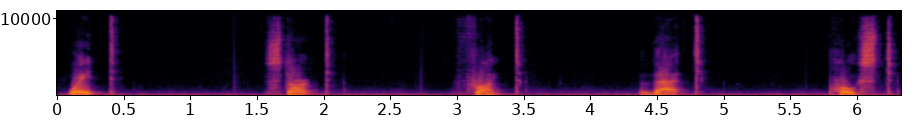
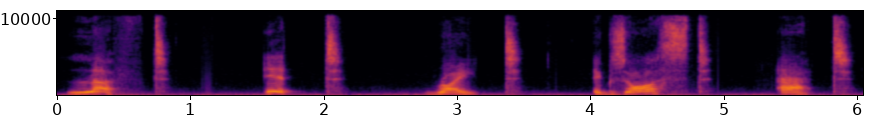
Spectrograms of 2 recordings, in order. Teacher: The unvoiced T tongue front palatal stop consonant, cognate to the D. The same staccato springing action as the D drum beat, with no voice, forms the light tap of the T. Feel a gentle pulsation in the tongue.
